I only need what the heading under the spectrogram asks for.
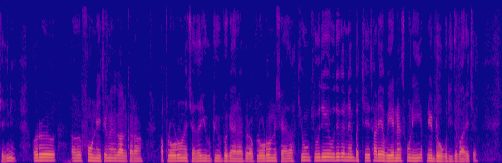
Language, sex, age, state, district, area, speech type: Dogri, male, 30-45, Jammu and Kashmir, Samba, rural, spontaneous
